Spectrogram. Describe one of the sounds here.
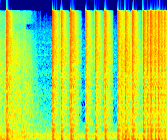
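Guns fire in short rapid bursts.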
